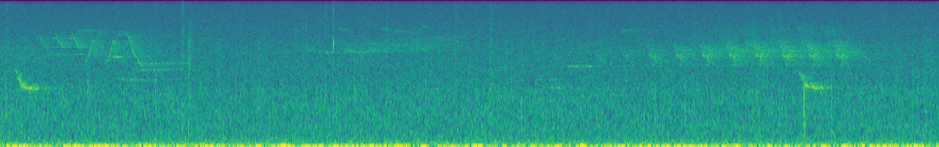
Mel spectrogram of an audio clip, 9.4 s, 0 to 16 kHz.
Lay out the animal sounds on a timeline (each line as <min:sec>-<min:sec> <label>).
0:00.0-0:00.4 Veery (Catharus fuscescens)
0:00.0-0:01.7 Chestnut-sided Warbler (Setophaga pensylvanica)
0:01.0-0:01.8 Wood Thrush (Hylocichla mustelina)
0:02.9-0:04.7 Black-throated Blue Warbler (Setophaga caerulescens)
0:03.2-0:04.6 Blackburnian Warbler (Setophaga fusca)
0:05.3-0:06.0 Wood Thrush (Hylocichla mustelina)
0:06.0-0:08.9 Ovenbird (Seiurus aurocapilla)
0:07.8-0:08.4 Veery (Catharus fuscescens)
